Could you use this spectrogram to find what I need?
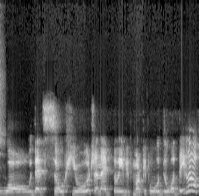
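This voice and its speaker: Speaking at a fairly quick pace, a woman with a Polish accent has a fairly high voice, and noticeable background noise runs behind her. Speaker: photographer and writer. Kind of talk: interview.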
